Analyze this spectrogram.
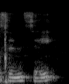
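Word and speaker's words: Sense8: Se lee así, se escribe Sensei 8, pero se dice Sensei.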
